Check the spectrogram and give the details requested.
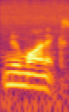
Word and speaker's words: mnemonics: For 10 points, spell mnemonics. Palmerton, Benjamin. P-N-E-U-M-O-N-I-C-S. Goes over to Lehighton. Time is up. It is M-N-E-M-O-N-I-C-X. C-S. Of course, the M is silent.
